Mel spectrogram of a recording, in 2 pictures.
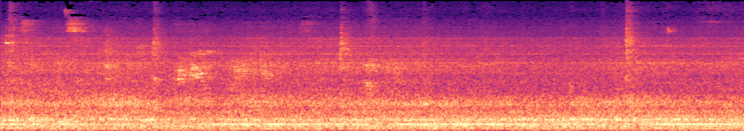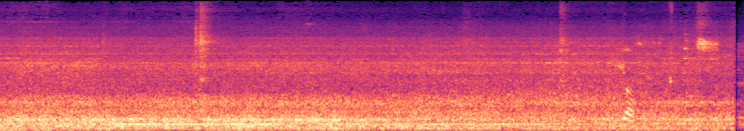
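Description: Kanpur Metro train running, heard from inside the carriage: a steady rumble of running noise with a constant low hum and a few light clicks.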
